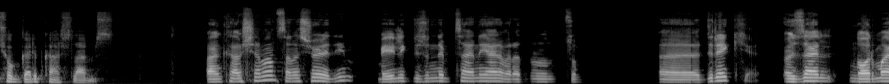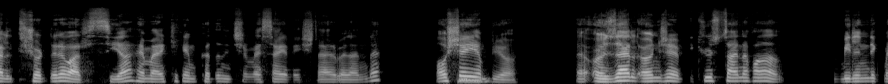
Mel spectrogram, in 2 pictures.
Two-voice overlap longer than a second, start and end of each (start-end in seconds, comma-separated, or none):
none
